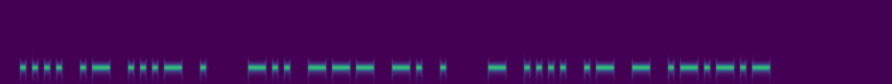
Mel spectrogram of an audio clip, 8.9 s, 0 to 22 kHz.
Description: Morse code, heard as a keyed tone, about 20 wpm, 700 Hz. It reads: HAVE DONE THAT.
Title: Sentences from Top 1600 Words 20wpm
